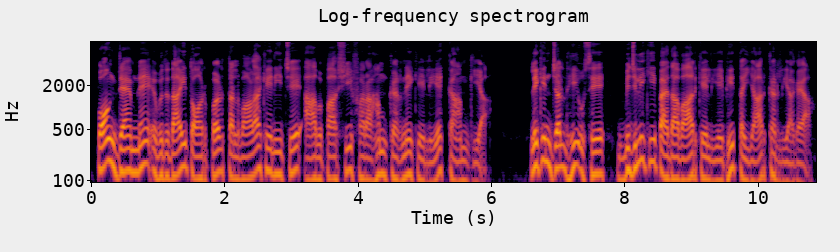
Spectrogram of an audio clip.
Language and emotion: Urdu, neutral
